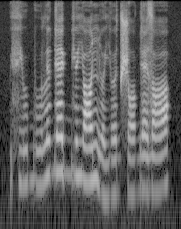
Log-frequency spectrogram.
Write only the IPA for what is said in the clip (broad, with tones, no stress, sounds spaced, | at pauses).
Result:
fʲ u˩˧ b u˩˧ l ɘ˥ ɡ ɛ˥ bʲ ɵ˥ j ɒ˧˥ ɲ ɵ˩ j ɵ˩˧ d ʃ ɔ˩˧ ɡ ɛ˧ z ɒ˧˥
